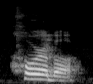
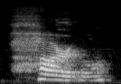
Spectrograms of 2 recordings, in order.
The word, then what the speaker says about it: horrible: the opposite skies and careful with your pronunciation of horrible need the H horrible yeah when you see that H you really want to feel your breath on your hand horrible good mu K they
